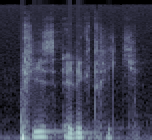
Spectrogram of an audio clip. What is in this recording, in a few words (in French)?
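"prise electrique" French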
